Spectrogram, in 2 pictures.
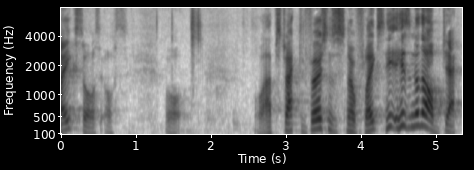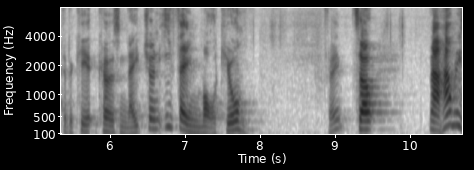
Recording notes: gave this Inaugural Chairman's Public Lecture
